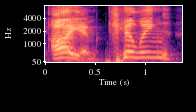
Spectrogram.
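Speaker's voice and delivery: normal talking voice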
